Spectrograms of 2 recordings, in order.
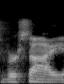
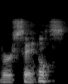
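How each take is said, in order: First: It uses the standard pronunciation of the name. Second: It uses the town's local pronunciation of the name. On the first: "it's Versailles, Indiana" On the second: "but people pronounce it Versailles"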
